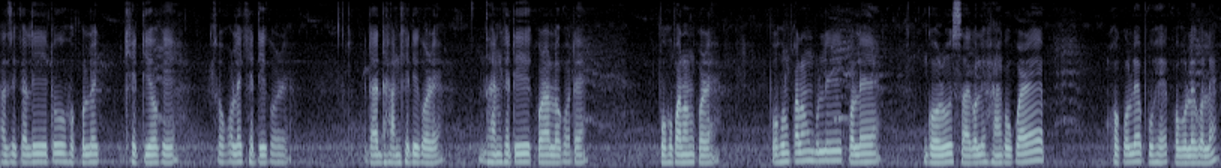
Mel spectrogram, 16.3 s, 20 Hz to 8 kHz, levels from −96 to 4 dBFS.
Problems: constant background noise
